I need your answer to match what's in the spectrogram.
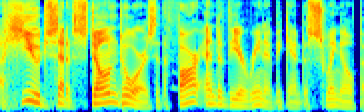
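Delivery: ordinary delivery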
